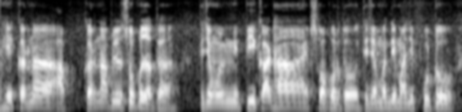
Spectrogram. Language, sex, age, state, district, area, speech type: Marathi, male, 30-45, Maharashtra, Buldhana, urban, spontaneous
